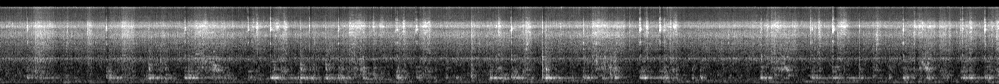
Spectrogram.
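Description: Spice paste for mustard hilsa is stirred and fried in a pan, a continuous sizzle broken by repeated scraping strokes, close and steady with no talking.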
